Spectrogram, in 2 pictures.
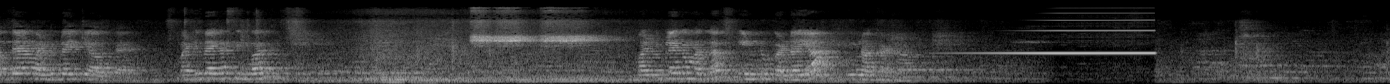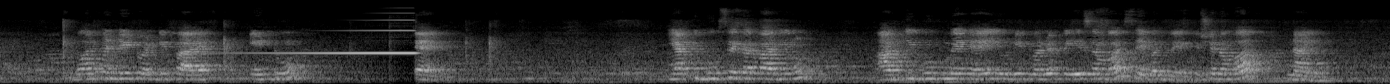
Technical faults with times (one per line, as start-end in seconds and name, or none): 9.29-11.58 loudspeaker feedback squeal
15.89-18.17 loudspeaker feedback squeal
